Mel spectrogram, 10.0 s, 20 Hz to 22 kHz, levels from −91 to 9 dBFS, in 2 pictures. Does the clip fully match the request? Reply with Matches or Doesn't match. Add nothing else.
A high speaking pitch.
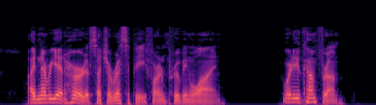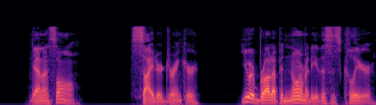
Doesn't match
